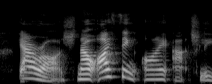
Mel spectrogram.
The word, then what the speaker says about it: garage: Is it garage, garage, or garage? Idge. It's the ending there that makes the big difference. Garage, garage. Technically, the French correct pronunciation, garage.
